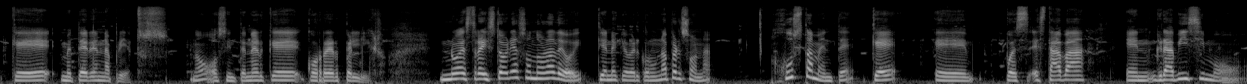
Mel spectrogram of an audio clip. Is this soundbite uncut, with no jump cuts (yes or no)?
yes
